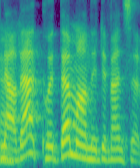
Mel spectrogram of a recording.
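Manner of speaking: plain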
